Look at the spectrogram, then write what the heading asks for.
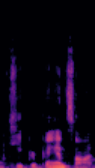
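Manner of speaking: very soft note to self; hushed retold reminder. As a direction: say it under the voice, as if to oneself. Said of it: "I have to say to myself".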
